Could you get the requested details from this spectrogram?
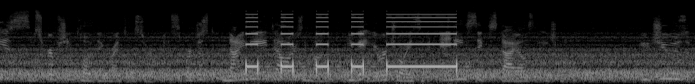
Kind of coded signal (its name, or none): beep code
